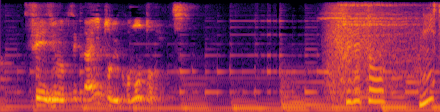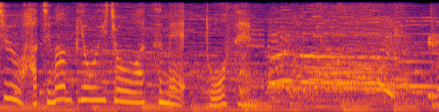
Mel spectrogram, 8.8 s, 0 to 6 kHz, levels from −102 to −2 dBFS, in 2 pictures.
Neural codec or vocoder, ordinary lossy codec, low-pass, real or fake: none; AAC, 48 kbps; 5.4 kHz; real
